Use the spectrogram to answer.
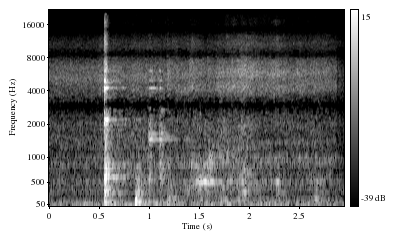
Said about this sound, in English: I'm going to add the potatoes.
